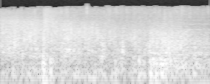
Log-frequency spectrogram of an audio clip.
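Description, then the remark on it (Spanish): A thunderstorm rumbles steadily, deep thunder rolling under a continuous hiss of heavy rain, loud with no voices present. “el que encontró la solución una tarde de mucho trueno y rayo celestial.”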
